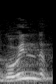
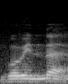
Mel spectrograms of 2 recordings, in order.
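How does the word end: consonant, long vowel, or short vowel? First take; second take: consonant; short vowel. First: The word ends on a bare d sound. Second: The word ends with a short a vowel. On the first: The speaker calls it wrong. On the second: The speaker calls it right.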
